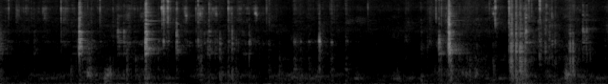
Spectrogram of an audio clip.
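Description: Faint, scattered clicks and taps of tools against a circuit board while a power transistor is being desoldered, a few sharper ones near the end as the part comes loose.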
